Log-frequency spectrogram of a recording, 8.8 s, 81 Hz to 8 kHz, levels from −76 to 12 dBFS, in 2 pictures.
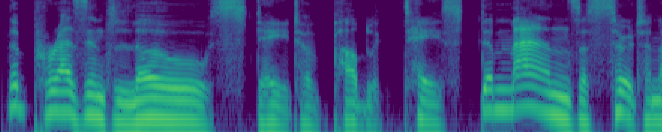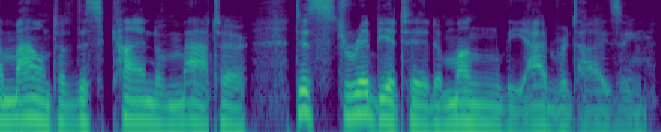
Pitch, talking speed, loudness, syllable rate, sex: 120 Hz, 135 wpm, -21 LUFS, 4.2 syllables/s, male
